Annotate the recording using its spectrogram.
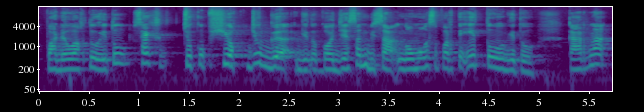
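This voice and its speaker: A woman's voice: medium pitch, fairly quick. Candid, emotional woman talk-show guest. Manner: candid and emotional, colloquial with frequent filler tags. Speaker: guest sharing a testimony. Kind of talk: casual interview chat.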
